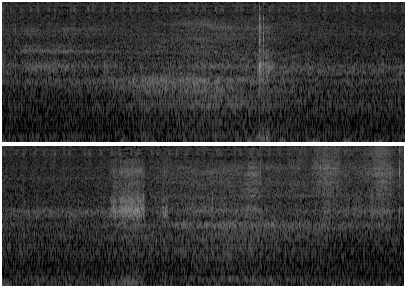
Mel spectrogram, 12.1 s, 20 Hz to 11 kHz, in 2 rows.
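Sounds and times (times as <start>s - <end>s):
car passing by: 1.2s - 12.0s.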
